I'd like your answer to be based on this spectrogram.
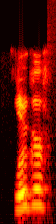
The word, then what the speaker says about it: Pfluger: Pfluger? – Yeah. – Okay. Well, why would they do that? There's a P in there. – The P. I don't know. The P is silent, brother, but...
